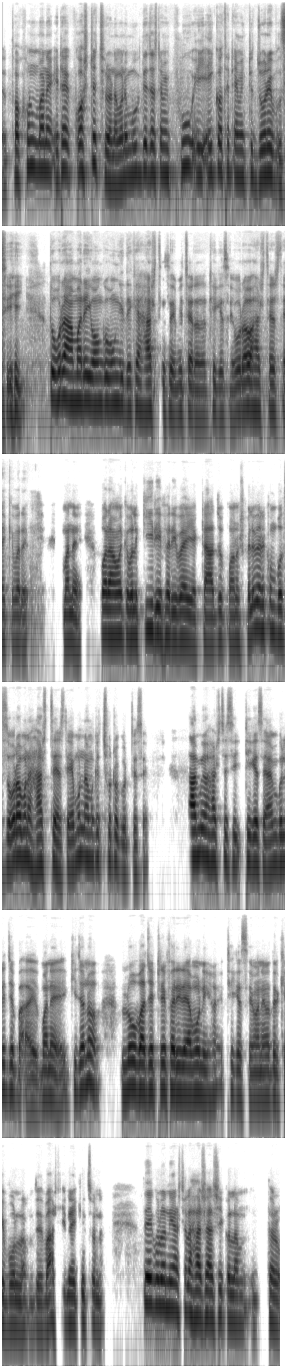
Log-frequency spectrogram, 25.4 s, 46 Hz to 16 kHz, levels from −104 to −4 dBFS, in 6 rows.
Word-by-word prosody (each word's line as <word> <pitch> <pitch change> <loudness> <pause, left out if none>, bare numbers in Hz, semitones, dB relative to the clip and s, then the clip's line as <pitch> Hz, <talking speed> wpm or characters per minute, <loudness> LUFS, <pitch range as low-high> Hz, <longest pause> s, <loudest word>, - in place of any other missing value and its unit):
এ - - -8
তখন 165 +6 +1
মানে 200 0 +3
এটা 200 - 0 0.2
কষ্টের 200 +4 +2
ছিল 155 - +2
না। - - -1
মানে 160 - +2
মুখ 185 - -1
দিয়ে 195 -2 +1
জাস্ট 180 -1 -2
আমি 180 - -1
ফু 205 - -5 0.2
এই, 175 - +1
এই 180 - -2
কথাটা 195 -1 -1
আমি 170 - +1
একটু 170 +2 -6
জোরে 175 +2 +4
বলছি 135 +1 -4
এই। 135 - -2 0.4
তো - - +2
ওরা 200 0 +7
আমার 180 0 +3
এই 175 - +4
অঙ্গভঙ্গি 170 0 0
দেখে 150 +2 -1
হাসতেছে 145 -1 -2
বেচারারা। 125 -2 -2
ঠিক 145 -3 -6
আছে? 125 0 -13
ওরাও 145 +2 +5
হাসতে, 145 0 -6
হাসতে 135 -1 -8
একেবারে 130 -1 -6 0.6
মানে, 135 -1 0 0.4
"পরে 155 -1 +4
আমাকে 155 0 +2
বলে 150 0 +2
কি 180 - -3
রেফারি 150 -2 +1
ভাই 140 -1 +2
একটা 125 +2 -8
আজব 135 +2 -5
মানুষ 130 0 -5
পেলাম।" 150 +6 -1
এরকম 175 0 -3
বলতেছে। 155 0 0
ওরাও 180 +1 +8
মানে 170 -2 +2
হাসতে, 155 +2 -1
হাসতে 125 -2 -8
এমন 180 +6 -2
না - - +1
আমাকে 170 +1 -4
ছোট 170 -1 -6
করতেছে। 125 -1 -9 0.7
আমিও 185 0 +3
হাসতেছি। 165 -1 -4 0.2
ঠিক 160 - -2
আছে? 150 - -2
আমি 150 - -3
বলি 160 0 +1
যে - - +2
ব্য - - -1 0.3
মানে 135 0 0 0.3
কি - - -10
যেন, 165 +4 +3 0.6
"লো 165 - +4
বাজেট 160 -1 +5
রেফারিরা 150 -2 +4
এমনই 145 -1 0
হয়।" 155 +3 -9
ঠিক 150 -2 -10
আছে? 120 - -15
মানে 130 0 -3
ওদেরকে 135 0 -4
বললাম 125 -1 -2
যে 125 - -3
বাঁশি 140 0 -2
নাই 140 -1 +1
কিছু 145 -1 -5
না। 125 - -11 0.6
তো - - -14
এগুলা 225 -1 +5
নিয়ে 205 - +3
আসলে 180 +1 -2
হাসাহাসি 160 0 +3
করলাম। 145 -2 0 0.4
তো 155 - -2
155 Hz, 215 wpm, -22 LUFS, 140-175 Hz, 0.7 s, ওরাও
